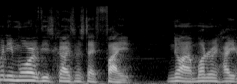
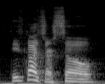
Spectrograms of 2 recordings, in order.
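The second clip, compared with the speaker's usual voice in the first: ordinary talk, nothing marked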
